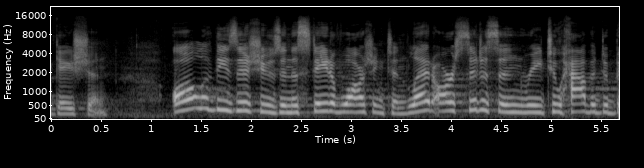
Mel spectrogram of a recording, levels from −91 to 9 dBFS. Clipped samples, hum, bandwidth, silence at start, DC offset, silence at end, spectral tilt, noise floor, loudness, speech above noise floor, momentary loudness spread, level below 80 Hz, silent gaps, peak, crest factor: under 0.1%; none; 15 kHz; 0 s; under 0.1%; 0 s; -2.5 dB/octave; -59 dBFS; -28 LUFS; 30 dB; 9 LU; -86 dBFS; none; -8 dBFS; 20 dB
